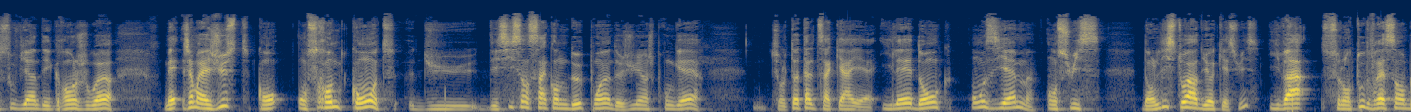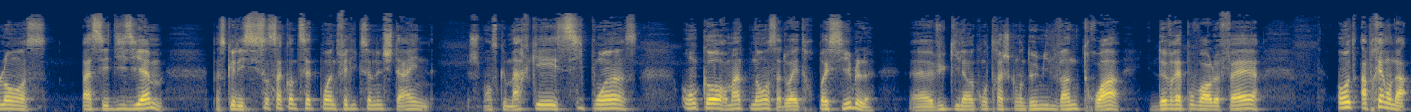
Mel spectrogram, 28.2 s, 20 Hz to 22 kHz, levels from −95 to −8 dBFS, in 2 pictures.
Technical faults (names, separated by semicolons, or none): MP2 compression; DAB burbling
